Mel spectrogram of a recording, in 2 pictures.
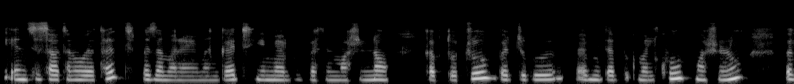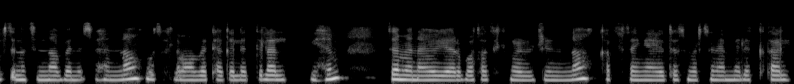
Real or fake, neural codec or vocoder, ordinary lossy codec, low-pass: real; none; Opus, 16 kbps; 7.2 kHz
